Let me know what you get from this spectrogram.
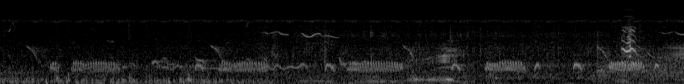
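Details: African wild dogs hunting a buffalo calf give short, repeated nasal calls with thin, high chirps and whistles mixed in.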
